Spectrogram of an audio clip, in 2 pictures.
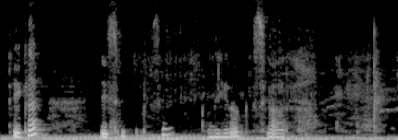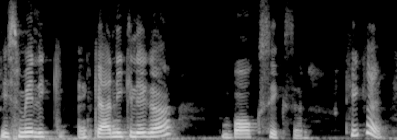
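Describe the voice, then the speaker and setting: A woman's voice: a little high, mellow, muffled recording. A woman giving a casual hands-on hairdressing lesson, chatty and repeating key terms to drive them home. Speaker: hairdressing teacher.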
